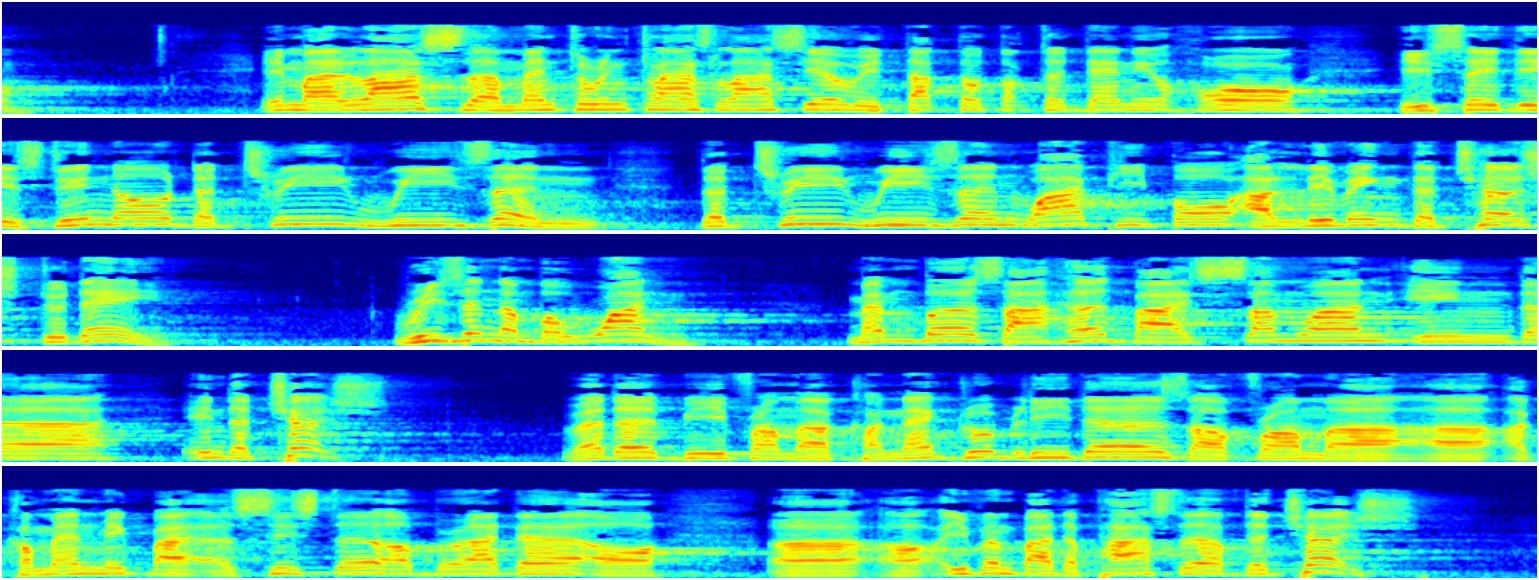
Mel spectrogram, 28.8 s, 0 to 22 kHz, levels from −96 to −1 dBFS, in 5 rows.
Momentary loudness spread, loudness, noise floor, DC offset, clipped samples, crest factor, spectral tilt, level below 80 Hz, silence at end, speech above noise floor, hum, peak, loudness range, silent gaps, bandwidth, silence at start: 9 LU; -25 LUFS; -63 dBFS; under 0.1%; under 0.1%; 18 dB; -4 dB/octave; -60 dBFS; 0.5 s; 38 dB; none; -8 dBFS; 3 LU; none; 9.6 kHz; 0 s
